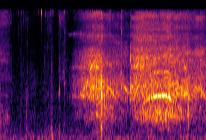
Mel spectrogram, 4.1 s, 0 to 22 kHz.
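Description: Makita 18V LXT brushless cordless 9-inch drywall sander running with its pad in the air: the motor comes up gently over about half a second a little over a second in, as its soft start works, runs steadily with a faint high whine, and dies down just before the end.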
